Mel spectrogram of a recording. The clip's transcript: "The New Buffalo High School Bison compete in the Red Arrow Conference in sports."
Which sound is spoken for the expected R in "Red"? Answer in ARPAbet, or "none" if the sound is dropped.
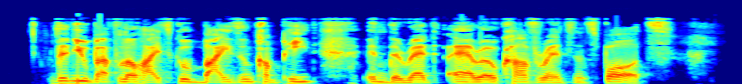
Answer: R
